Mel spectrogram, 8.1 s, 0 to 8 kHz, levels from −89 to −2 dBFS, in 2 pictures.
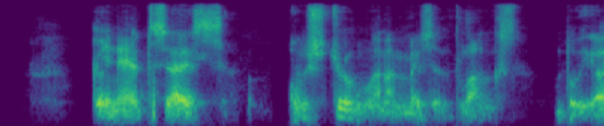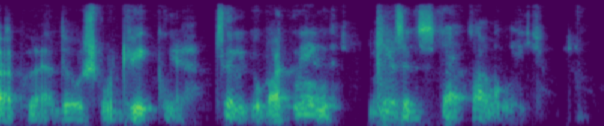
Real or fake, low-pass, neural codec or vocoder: fake; 7.2 kHz; codec, 24 kHz, 1.5 kbps, HILCodec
